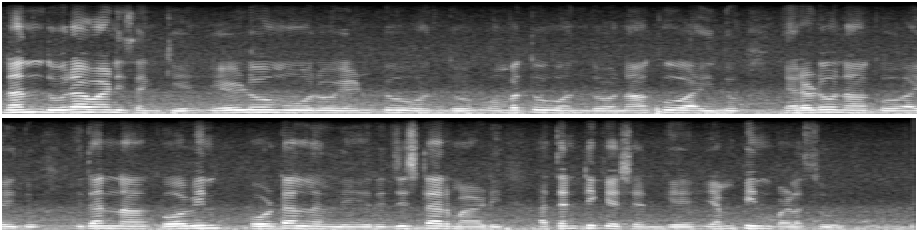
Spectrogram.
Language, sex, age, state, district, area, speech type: Kannada, male, 18-30, Karnataka, Shimoga, rural, read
